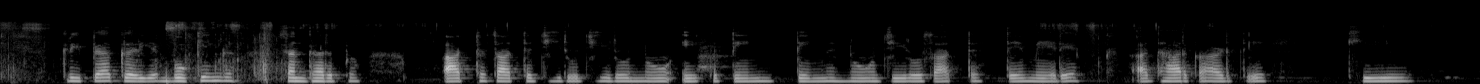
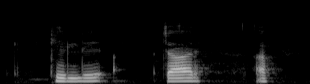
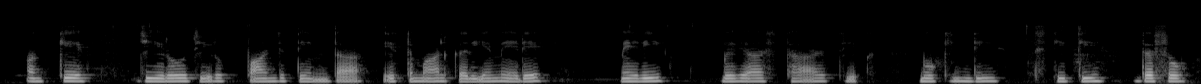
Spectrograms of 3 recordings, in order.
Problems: none marked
